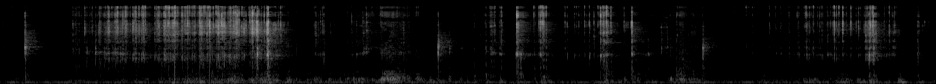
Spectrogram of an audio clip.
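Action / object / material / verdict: scrape / soap bar / soap / none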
